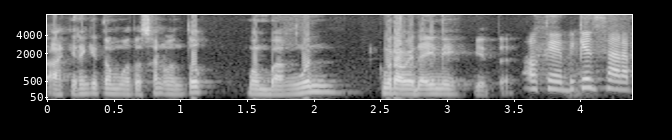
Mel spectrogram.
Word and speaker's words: Kuraweda: PT kuraweda Palagan inotex kuraweda bukan curaweda ya dibacanya dibacanya Mungkin ada yang bilang kura ada yang cura gitu ya sebetulnya apa tuh Mas sebetulnya curaweda kayaknya Cuman karena spellingnya biar enak jadi kuraweda kurawedaitu jadi Mungkin sedikit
